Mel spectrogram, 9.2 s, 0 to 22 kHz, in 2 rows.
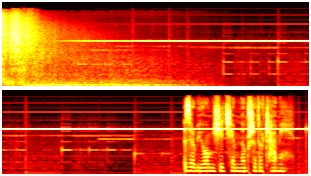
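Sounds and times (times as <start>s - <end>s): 
loud explosion: 0.0s - 3.2s
faint high ringing tone: 0.9s - 9.2s
speech: 7.4s - 9.2s.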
